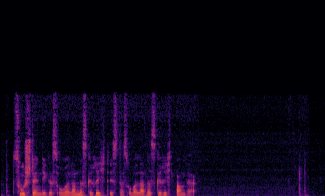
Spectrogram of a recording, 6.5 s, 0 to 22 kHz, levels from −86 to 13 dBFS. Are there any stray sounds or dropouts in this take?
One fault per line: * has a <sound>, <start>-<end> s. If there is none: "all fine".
all fine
